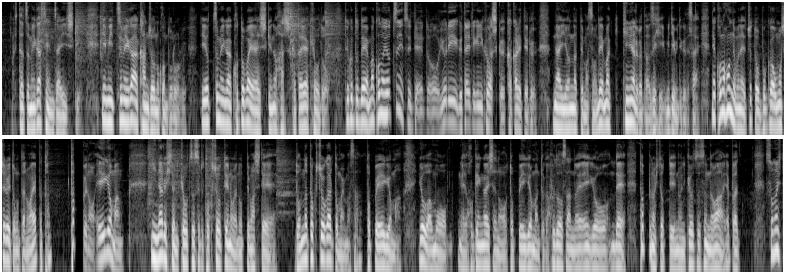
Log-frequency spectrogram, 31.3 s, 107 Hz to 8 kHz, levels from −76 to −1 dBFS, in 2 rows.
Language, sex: Japanese, male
